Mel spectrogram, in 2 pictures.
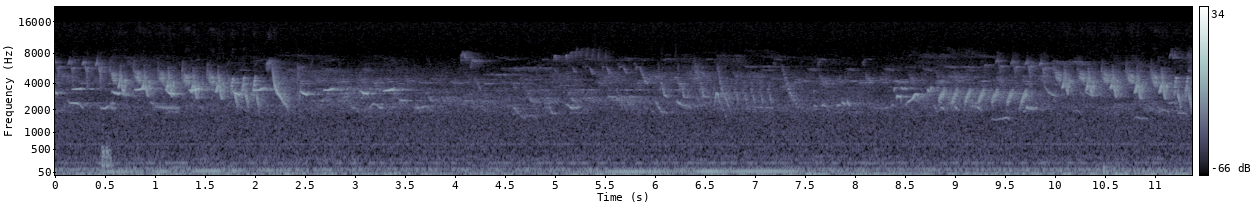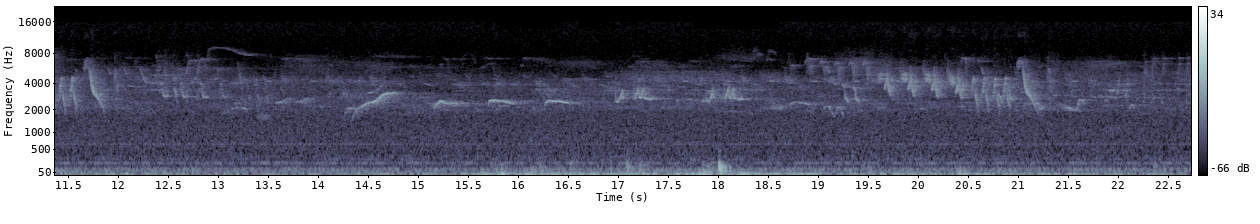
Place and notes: Early in the morning birds are singing in the village of Ribaritsa. Recorded with a Zoom H6 with the X/Z microphone.
Ловеч, Бългaрия, 24 May 2021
